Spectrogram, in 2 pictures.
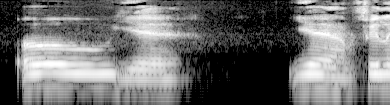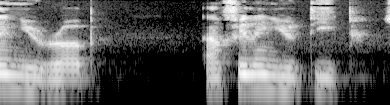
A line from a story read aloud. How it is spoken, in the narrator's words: moaned into the phone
